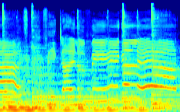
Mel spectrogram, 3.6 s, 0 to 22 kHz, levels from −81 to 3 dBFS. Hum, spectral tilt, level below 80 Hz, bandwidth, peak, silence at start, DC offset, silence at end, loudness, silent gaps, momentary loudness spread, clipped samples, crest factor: none; -5.5 dB/octave; -36 dBFS; 19 kHz; -4 dBFS; 0 s; under 0.1%; 0 s; -17 LUFS; none; 4 LU; under 0.1%; 14 dB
